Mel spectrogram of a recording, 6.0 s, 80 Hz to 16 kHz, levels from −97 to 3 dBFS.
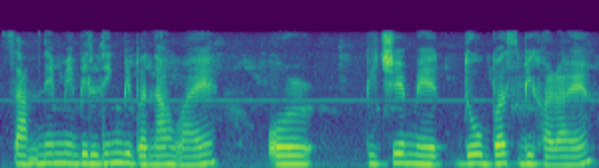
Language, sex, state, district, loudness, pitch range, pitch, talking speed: Hindi, female, Arunachal Pradesh, Lower Dibang Valley, -18 LUFS, 180-195 Hz, 190 Hz, 150 wpm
